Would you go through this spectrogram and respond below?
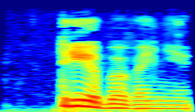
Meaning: demand, request, claim (act of requesting)
- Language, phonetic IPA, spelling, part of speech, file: Russian, [ˈtrʲebəvənʲɪje], требование, noun, Ru-требование.ogg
